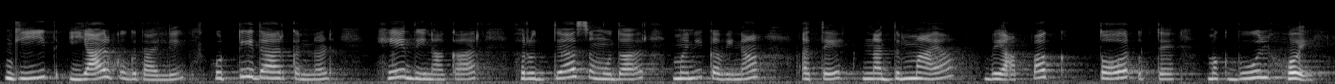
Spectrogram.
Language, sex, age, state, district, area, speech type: Punjabi, female, 18-30, Punjab, Kapurthala, urban, read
